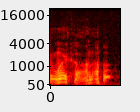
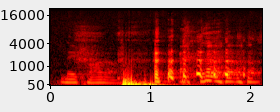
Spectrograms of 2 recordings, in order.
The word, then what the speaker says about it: Moicano: Peter Yan, Song Yadong, Okay, wait, say Moicano. Nakano.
